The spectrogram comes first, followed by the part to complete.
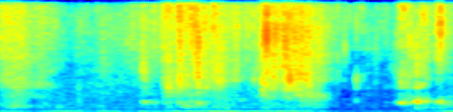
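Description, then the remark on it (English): Bites and chewing of a hot spaghetti bake with meat sauce, noodles, sawdust parm and shredded cheddar cheese: wet squishy crunches and smacking bursts spread over a couple of seconds, no talking. “After those bite sounds, here's a slap real quick.”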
